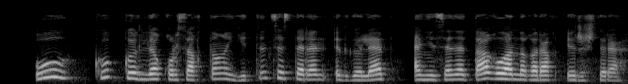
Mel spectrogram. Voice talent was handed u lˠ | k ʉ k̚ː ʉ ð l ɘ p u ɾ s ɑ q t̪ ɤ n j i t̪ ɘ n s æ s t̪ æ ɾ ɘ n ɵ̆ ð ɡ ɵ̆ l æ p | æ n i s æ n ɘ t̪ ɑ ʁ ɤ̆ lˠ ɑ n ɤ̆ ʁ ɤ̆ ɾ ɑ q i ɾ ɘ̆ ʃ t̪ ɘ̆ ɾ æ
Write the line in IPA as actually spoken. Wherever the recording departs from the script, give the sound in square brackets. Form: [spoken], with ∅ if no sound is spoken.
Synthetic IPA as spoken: u lˠ | k ʉ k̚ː ʉ ð l ɘ [q] u ɾ s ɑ q t̪ ɤ [ɴ] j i t̪ ɘ n s æ s t̪ æ ɾ ɘ n ɵ̆ ð ɡ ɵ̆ l æ p | æ n i s æ n ɘ t̪ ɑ ʁ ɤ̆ lˠ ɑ n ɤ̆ ʁ ɤ̆ ɾ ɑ q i ɾ ɘ̆ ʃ t̪ ɘ̆ ɾ æ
